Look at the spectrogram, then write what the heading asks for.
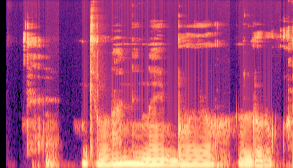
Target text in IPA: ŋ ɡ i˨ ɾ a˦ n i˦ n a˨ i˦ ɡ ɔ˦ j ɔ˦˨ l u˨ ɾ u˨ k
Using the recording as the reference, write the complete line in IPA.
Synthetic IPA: ŋ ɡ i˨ l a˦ n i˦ n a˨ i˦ b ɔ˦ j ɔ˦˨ l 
